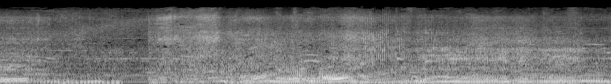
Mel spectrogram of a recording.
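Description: Enduro motorcycle engines revving, the pitch sweeping up and down repeatedly as the riders work the throttle, then holding a steadier note near the end.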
